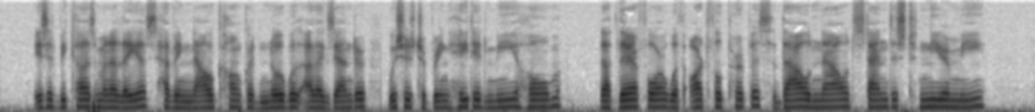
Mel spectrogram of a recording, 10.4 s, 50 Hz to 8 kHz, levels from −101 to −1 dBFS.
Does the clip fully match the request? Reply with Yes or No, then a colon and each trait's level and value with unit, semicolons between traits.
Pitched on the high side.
No: medium, 140 Hz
